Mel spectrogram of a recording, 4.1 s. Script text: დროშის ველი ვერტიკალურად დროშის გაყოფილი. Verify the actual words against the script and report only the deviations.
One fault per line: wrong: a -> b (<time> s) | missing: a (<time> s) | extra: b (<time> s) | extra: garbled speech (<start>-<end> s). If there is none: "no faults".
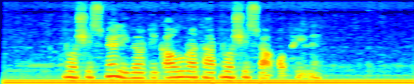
no faults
